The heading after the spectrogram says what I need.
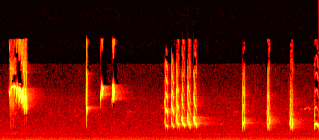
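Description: Song thrush singing loud, varied phrases: high whistled notes, a rapid chattering burst, then one sharp note repeated three times, with quiet background.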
